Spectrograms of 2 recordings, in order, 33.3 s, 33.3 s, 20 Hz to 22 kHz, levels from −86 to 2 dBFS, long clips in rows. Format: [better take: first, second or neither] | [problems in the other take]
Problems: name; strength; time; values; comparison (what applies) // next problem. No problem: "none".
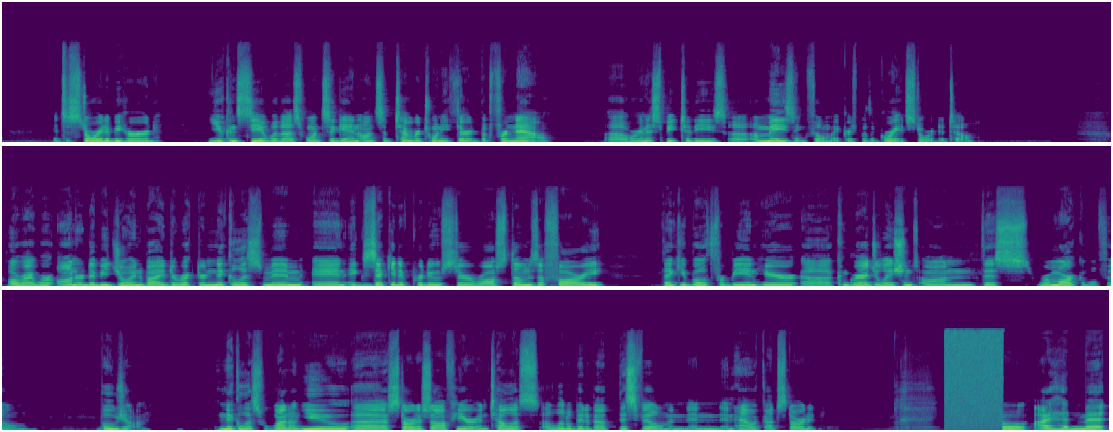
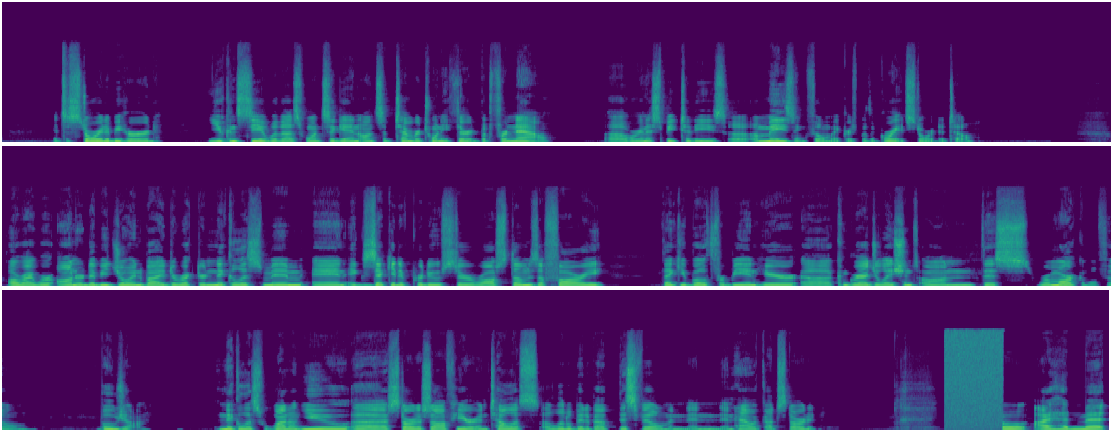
neither | audio cutting out; filled with static; at 32 s for 0.5 s; the same in both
